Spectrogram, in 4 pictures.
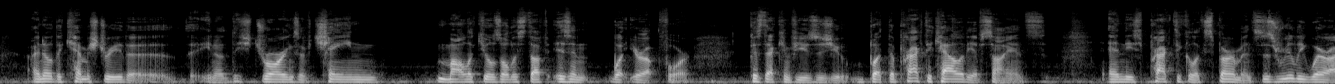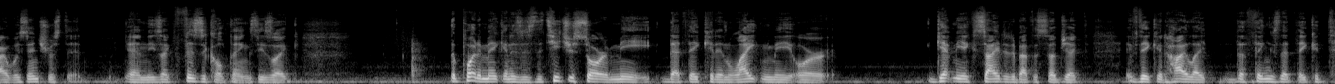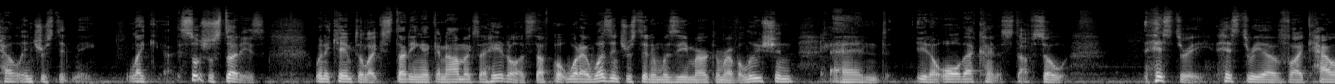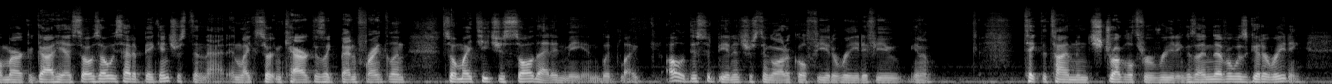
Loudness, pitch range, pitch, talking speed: -21 LUFS, 110-125 Hz, 120 Hz, 200 wpm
